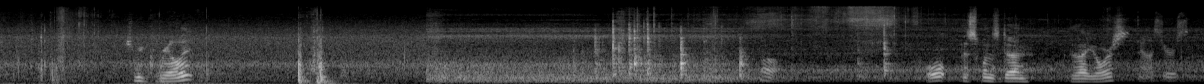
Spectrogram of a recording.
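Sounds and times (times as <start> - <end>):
sandwiches sizzling on a griddle: 0.0 - 12.0.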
